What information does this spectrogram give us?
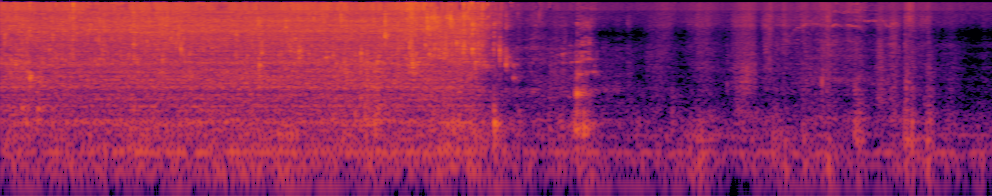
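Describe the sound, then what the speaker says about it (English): A bathroom tap runs steadily as hands are rinsed under it, a close, even rush of water that cuts off partway through, leaving faint drips and small handling sounds. "Rinse off the hands."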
